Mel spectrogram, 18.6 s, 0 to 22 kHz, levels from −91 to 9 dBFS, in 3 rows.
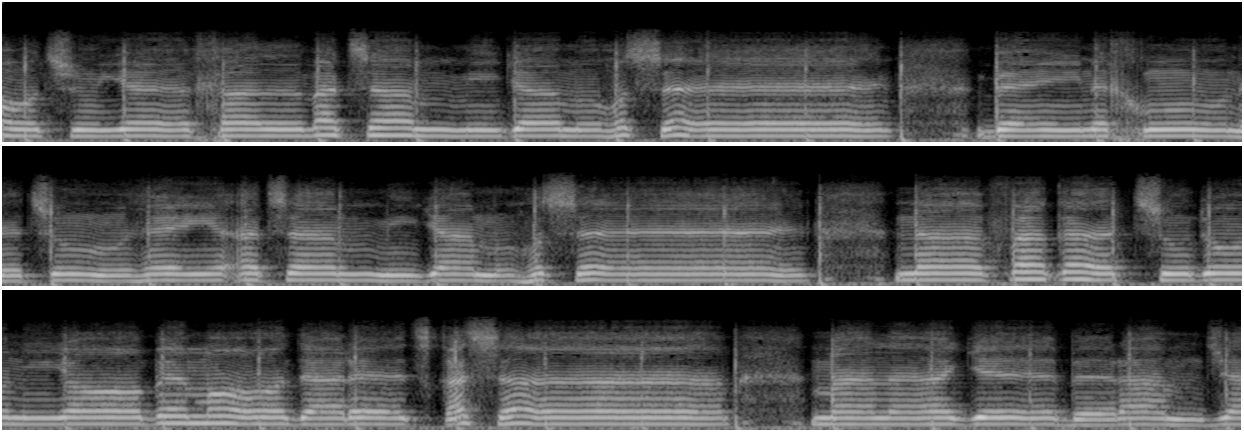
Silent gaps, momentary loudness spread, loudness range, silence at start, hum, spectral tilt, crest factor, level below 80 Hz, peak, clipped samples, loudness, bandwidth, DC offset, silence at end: none; 5 LU; 2 LU; 0 s; none; -6.5 dB/octave; 18 dB; -42 dBFS; -4 dBFS; under 0.1%; -22 LUFS; 8.4 kHz; under 0.1%; 0 s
